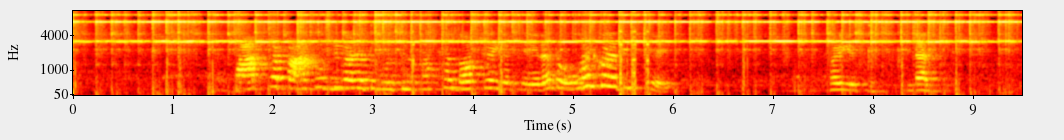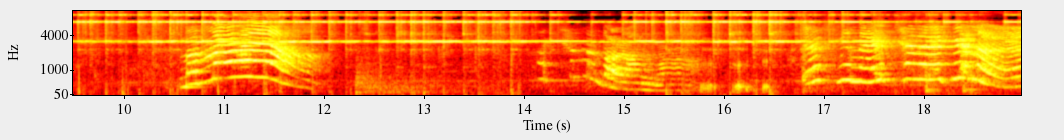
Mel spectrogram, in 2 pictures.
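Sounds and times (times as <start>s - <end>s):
hand bell ringing: 0.0s - 18.9s
voices: 1.6s - 6.0s, 10.6s - 12.0s, 14.1s - 18.9s.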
